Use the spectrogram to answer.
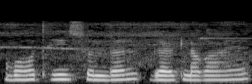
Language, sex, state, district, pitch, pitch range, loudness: Hindi, female, Bihar, Jahanabad, 215 Hz, 205-230 Hz, -16 LUFS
